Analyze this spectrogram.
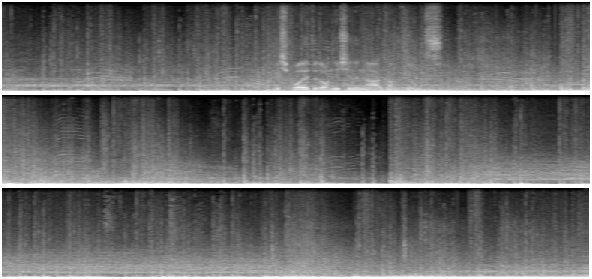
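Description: Musket volleys crackle in rapid bursts.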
